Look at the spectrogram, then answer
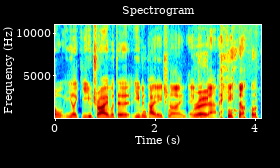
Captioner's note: laughing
